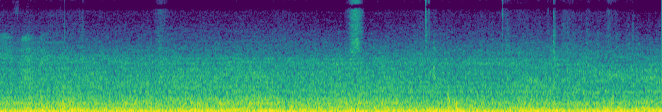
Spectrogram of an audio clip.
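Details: Steady low rumble of a moving car fills the recording, with brief snatches of speech and no animal voice.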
